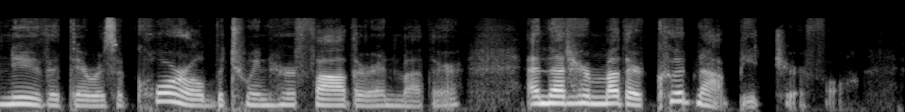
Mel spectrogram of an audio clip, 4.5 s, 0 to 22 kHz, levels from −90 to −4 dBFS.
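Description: A speech recording passed through a call codec whose band stops near 12 kHz, which fits Opus at a modest bitrate. At 1.45 to 1.49 s there is a short concealed packet loss: about 30 ms never arrived, and the receiver bridged it by extending the preceding sound from its pitch or as shaped noise, then crossfaded back. It comes across as a quick smear or wobble, with nothing held long enough to buzz. That brevity separates it from the later event. At 3.80 to 3.90 s a burst of packet loss removes about 90 ms. Here the concealment runs long enough to be heard as a sustained buzz or hiss that fades as it is turned down, and the speech then resumes further along with that stretch gone. The longer, decaying fill and the audible jump set the burst apart from the brief smear at 1.45 s.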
